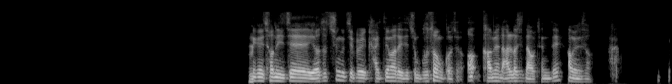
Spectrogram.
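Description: From 2.53 s to the end, the speech plays as a section at the wrong speed, running 1.48 times too fast, likely from playback against a mismatched clock. Pitch leaps about seven semitones and syllables hurry. A spectrogram shows harmonics stepping upward; the waveform's periods tighten.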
